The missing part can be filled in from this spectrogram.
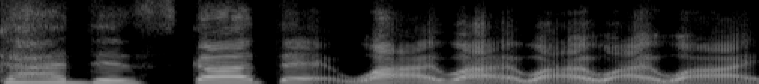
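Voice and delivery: high, sobbing, tearful pleading voice. Retelling crying hard while questioning god: imitating own crying plea. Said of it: "I was crying so hard".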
